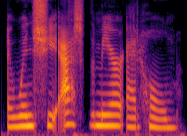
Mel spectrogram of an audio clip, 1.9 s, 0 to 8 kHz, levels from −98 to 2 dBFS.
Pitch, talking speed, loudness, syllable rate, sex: 220 Hz, 255 wpm, -22 LUFS, 6.0 syllables/s, female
